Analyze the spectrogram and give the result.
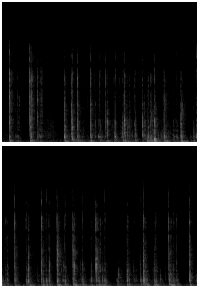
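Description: Both hands type on a black plastic computer keyboard with fingertips and nails, giving a steady run of quick, bright plastic clicks and taps. Each keystroke is short and dry and dies away almost instantly, with brief pauses between bursts of typing.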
